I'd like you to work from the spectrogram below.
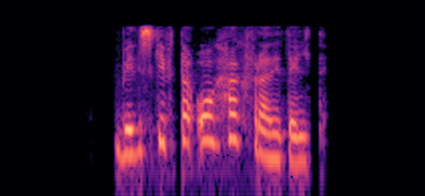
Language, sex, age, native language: Icelandic, female, 40-49, Icelandic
